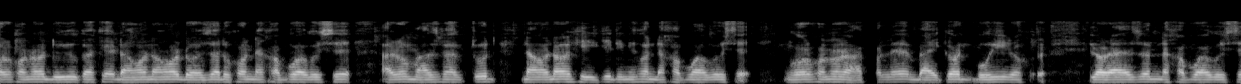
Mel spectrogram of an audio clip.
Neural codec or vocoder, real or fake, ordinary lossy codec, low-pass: codec, 16 kHz, 8 kbps, FreqCodec, smaller model; fake; none; none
